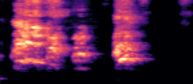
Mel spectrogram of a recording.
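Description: Dogs that have just arrived bark loudly in three quick bursts, the first long and drawn out, then a short yap and one more sharp bark after a brief pause.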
